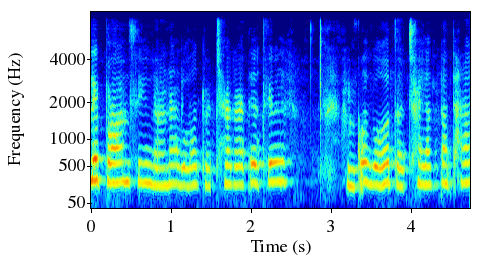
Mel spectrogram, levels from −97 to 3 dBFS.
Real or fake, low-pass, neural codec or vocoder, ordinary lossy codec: fake; 7.2 kHz; codec, 24 kHz, 1.5 kbps, HILCodec; none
